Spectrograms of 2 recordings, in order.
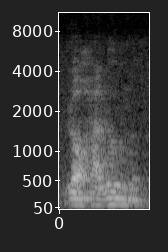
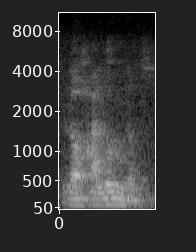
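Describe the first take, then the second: First: The S is dropped and an H sound links. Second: The same.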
